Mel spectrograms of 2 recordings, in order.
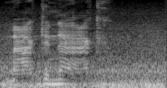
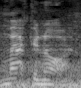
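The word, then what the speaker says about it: Mackinac: Michigan's Upper Peninsula now I know if you look at the way it's spelled it's macak but up here all the locals call it Macar so that's what we're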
